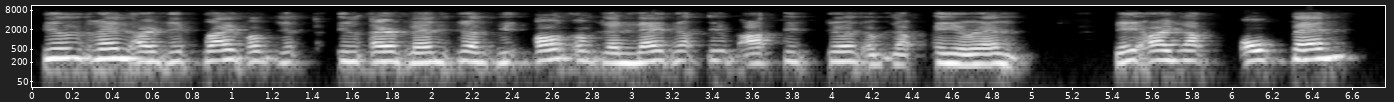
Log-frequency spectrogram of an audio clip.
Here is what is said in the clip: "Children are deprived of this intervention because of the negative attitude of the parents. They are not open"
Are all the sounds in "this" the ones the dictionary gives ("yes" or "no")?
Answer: no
